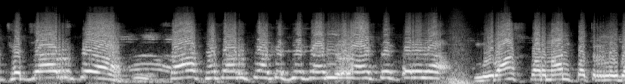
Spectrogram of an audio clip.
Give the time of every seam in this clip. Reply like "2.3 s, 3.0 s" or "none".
4.6 s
